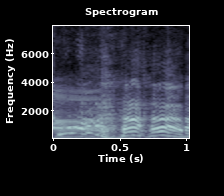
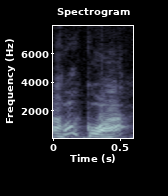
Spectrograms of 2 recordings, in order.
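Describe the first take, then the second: First: High, drawn-out exclamation; over-the-top high cry; hammed-up cry. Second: Laughing, then asked with a rising tune; chuckling question; amused repeat. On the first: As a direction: wail it out theatrically. Host cries out the word. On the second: Acted. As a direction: ask it again through a laugh.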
